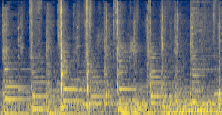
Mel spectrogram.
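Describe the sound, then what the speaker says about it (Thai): Fresh ginger is sliced thinly with a knife on a board, giving a series of sharp, close cutting knocks at an irregular rhythm over a steady background, with no speech. "ก็ฝานบางๆค่ะ"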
